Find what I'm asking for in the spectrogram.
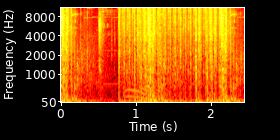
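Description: A BP50 rifle fires rapid four-round bursts in Call of Duty: loud, dense cracking shots run almost without pause, with one brief dip in the middle.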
